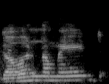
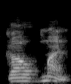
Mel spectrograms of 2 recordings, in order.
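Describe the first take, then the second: First: The first syllable has a weak vowel. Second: The first syllable has a strong vowel. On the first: The speaker calls it wrong. "Not government" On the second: The speaker calls it right. "strong A"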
